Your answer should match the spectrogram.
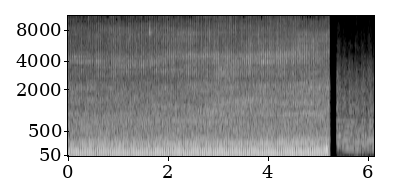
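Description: Honda four-stroke outboard motor idling steadily, a low even purring. About five seconds in it cuts off abruptly and quieter intro music takes over.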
